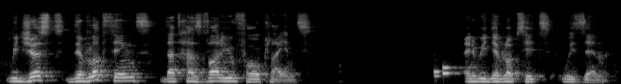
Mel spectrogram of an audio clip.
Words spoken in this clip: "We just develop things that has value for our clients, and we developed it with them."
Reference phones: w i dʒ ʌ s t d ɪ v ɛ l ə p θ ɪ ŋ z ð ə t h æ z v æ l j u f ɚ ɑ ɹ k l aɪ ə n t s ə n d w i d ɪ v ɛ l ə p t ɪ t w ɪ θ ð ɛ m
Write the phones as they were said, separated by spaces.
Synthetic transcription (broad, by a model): w i dʒ ʌ s t d ɪ v ɛ l ə p θ ɪ ŋ z ð ə t h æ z v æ l j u f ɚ ɑ ɹ k l aɪ ə n t s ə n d w i d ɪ v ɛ l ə p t ɪ t w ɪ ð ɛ m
